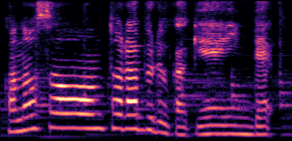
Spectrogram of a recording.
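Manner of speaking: normal talking voice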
